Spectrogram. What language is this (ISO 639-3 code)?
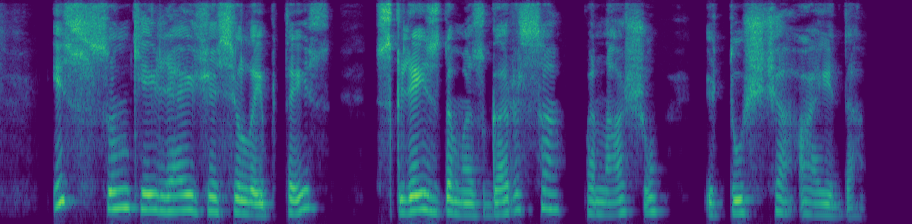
lit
